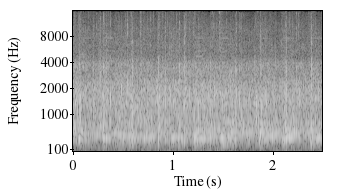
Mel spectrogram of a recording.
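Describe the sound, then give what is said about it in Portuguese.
A steady burst of audience applause, dense and even, many hands clapping together at a fairly loud level for a couple of seconds with no voices standing out. “E uma salva de palmas.”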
